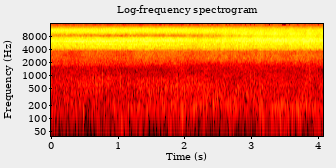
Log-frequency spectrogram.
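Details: Cicada chorus heard as an unbroken, very high sizzling whine, perfectly steady throughout with nothing else standing out.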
